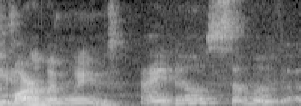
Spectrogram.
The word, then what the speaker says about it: Marlon Wayans: How do you say his name? Mary. Oh. Yeah, okay. I couldn't tell if you were saying No, sorry. Marlon Wayans. I was reading the L like an I.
